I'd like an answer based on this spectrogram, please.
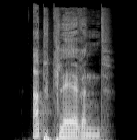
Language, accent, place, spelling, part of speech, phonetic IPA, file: German, Germany, Berlin, abklärend, verb, [ˈapˌklɛːʁənt], De-abklärend.ogg
- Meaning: present participle of abklären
